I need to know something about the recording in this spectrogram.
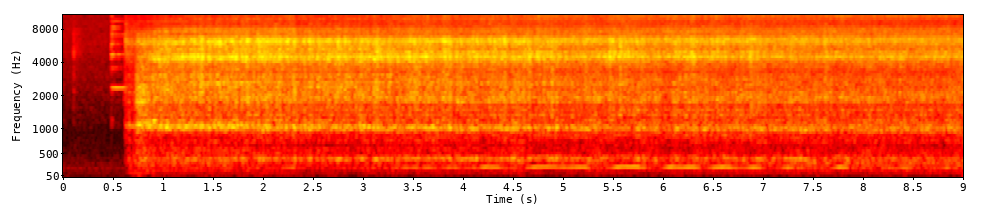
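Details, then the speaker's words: Almond/soy milk machine running its mill cycle on overnight-soaked almonds, first of several sessions; steady high-pitched motor whir with even grinding hiss, no stutter or strain; normal operation. "So I am now going to press the mill button, and I'm going to let you hear what it sounds like when it's doing its thing. It will run, and when it completes its course of churning, I'm going to run it 3 times."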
